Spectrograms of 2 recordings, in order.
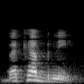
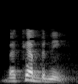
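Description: First: The vowel after the k is cut short. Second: The same.

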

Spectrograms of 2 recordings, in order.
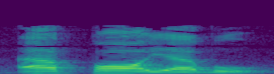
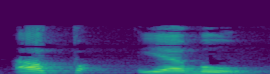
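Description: First: The consonant is said with a short a vowel. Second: The consonant is said without a following vowel. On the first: The speaker calls it wrong. "it should not be with a fatta" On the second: The speaker calls it right. "it should be at-yabu"

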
